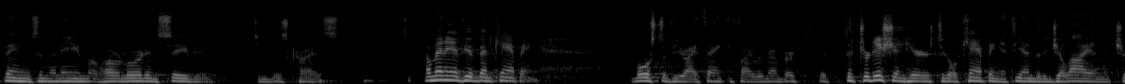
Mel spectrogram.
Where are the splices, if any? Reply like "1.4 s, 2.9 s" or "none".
4.1 s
